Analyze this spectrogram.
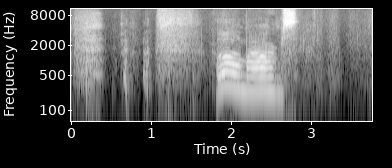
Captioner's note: chuckles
